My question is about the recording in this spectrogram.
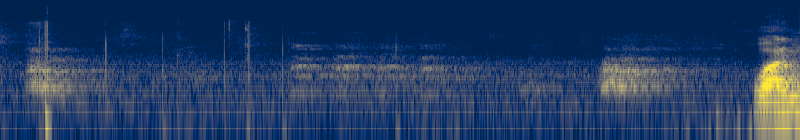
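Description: A dog barking a couple of times, with a short bark just after the start and another about three seconds in.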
